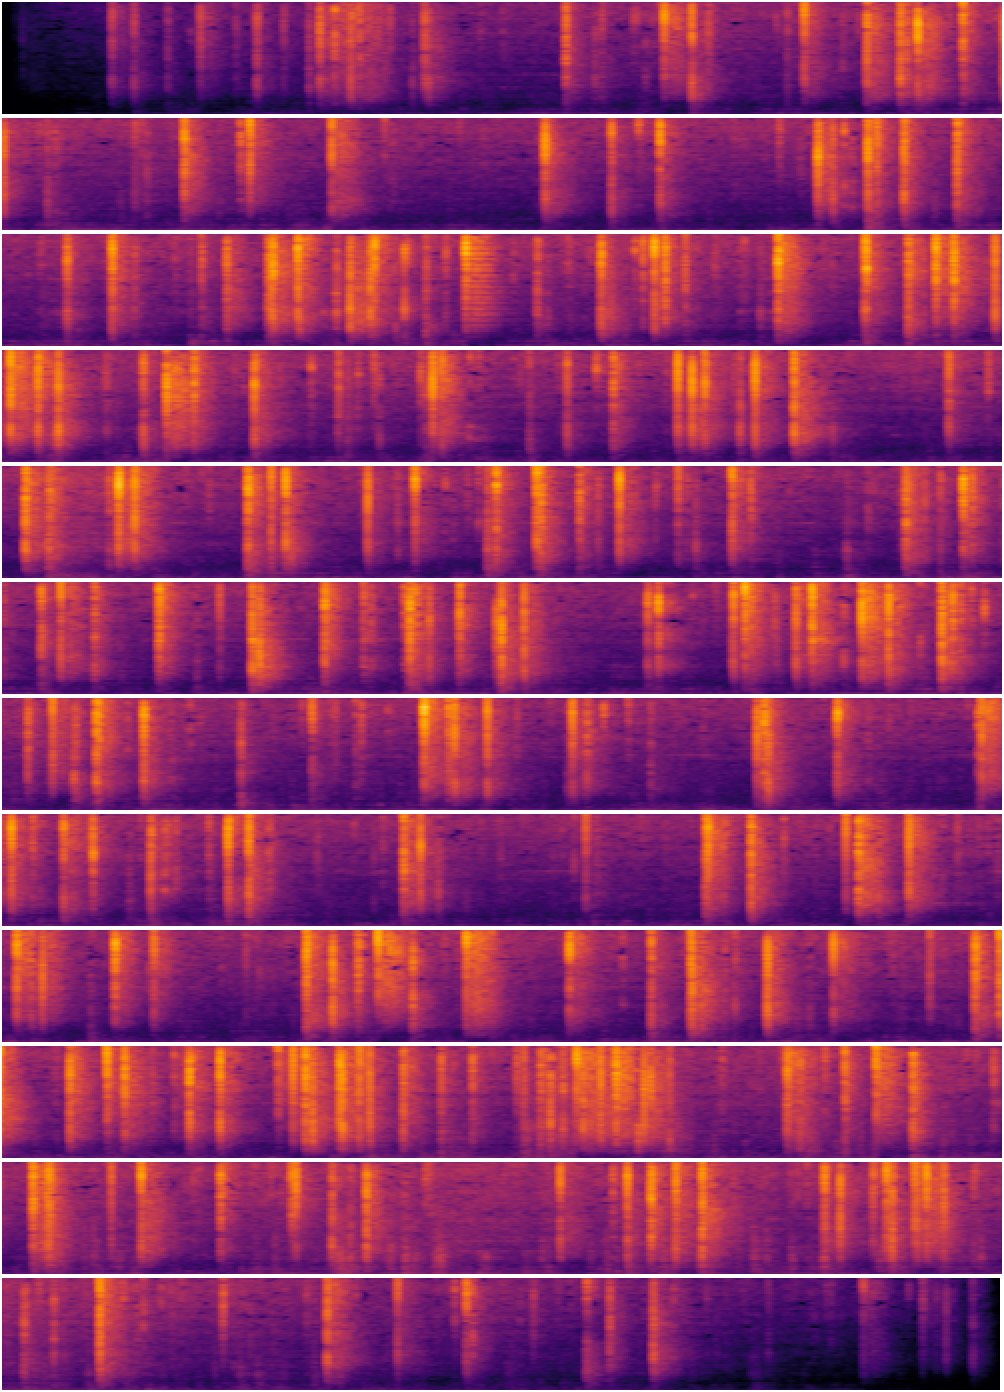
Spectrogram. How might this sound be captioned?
Crackling Fire
The sound of fire crackling in a fireplace.
fireplace, burning, crackling, flames, fire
